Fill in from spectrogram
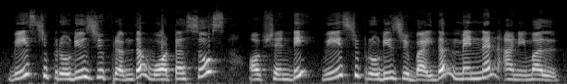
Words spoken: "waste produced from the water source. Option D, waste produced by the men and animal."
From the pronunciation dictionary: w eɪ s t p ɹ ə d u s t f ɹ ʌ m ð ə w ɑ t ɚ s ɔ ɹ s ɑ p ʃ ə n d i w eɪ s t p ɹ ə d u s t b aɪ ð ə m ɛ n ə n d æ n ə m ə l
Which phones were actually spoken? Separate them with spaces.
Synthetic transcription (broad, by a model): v eɪ s t p ɹ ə d u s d f ɹ ʌ m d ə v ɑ t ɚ s ɔ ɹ s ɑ f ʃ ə n d i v eɪ s t p ɹ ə d u s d b aɪ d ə m ɛ n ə n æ n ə m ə l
